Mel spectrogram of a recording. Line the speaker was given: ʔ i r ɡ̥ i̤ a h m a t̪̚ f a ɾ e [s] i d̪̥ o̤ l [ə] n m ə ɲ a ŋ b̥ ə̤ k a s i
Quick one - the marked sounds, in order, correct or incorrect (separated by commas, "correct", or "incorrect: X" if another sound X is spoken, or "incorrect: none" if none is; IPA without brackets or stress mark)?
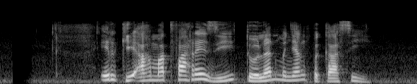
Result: incorrect: z, incorrect: a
